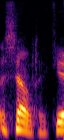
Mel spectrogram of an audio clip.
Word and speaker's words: Celtic: Like you mentioned with the is it Celtic? Is that what it is? The pronunciation is a Celtic. I don't know. – Celtic. Yeah. The Glasgow team.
